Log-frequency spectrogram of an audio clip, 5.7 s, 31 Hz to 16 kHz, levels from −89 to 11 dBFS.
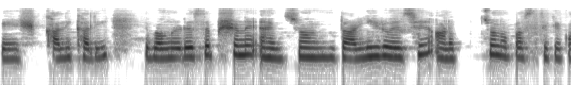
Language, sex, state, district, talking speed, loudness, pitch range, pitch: Bengali, female, West Bengal, North 24 Parganas, 155 wpm, -16 LUFS, 225-255 Hz, 235 Hz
